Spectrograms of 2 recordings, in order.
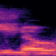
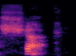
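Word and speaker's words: Shough: They call him Tyler Shuck, but it's s o u g h. It's show. But like everyone that I've like on podcast and stuff, they pronounce it Shuck. It's not Shuck.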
